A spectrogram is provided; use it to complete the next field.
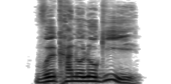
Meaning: vulcanology
- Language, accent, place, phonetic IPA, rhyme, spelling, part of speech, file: German, Germany, Berlin, [ˌvʊlkanoloˈɡiː], -iː, Vulkanologie, noun, De-Vulkanologie.ogg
